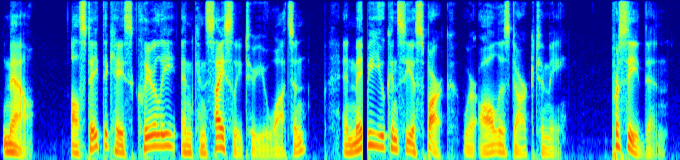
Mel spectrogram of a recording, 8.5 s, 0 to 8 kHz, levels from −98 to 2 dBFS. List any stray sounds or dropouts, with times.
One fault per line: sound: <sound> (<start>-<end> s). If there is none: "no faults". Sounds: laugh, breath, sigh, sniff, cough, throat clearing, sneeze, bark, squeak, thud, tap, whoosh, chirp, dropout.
sound: dropout (4.5-4.6 s)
